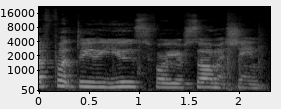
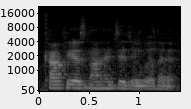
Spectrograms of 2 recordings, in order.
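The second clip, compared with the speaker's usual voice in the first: deadpan aside; 5 semitones lower, 11 dB quieter, faster than usual. Real, not acted. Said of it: "I'm kidding".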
